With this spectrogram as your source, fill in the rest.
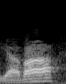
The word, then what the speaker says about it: Yahweh: some people pronounce it Yahweh some people pronounce it yah wah some people actually make three syllables out of it other people pronounced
